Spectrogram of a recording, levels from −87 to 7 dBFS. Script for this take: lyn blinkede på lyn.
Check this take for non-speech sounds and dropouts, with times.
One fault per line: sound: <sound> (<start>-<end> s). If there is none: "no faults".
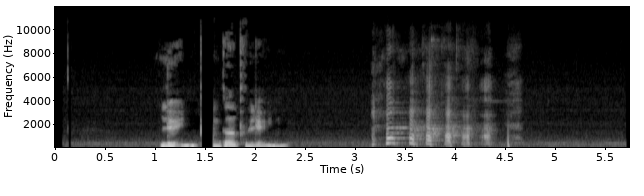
sound: dropout (1.5-1.6 s)
sound: laugh (3.2-4.7 s)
